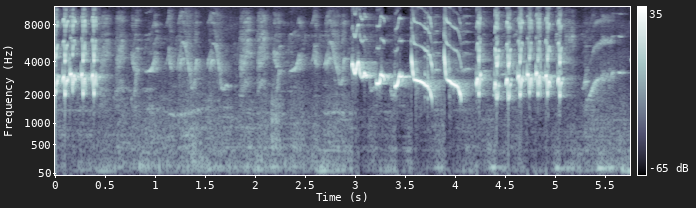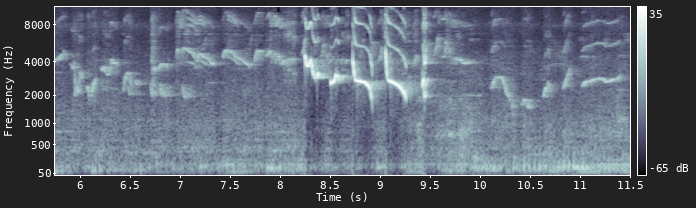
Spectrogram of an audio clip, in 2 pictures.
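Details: White-rumped shama song for provoking rival birds and stirring mating: rapid chattering notes, then loud fast series of sharp downslurred whistles, softer varied phrases between, and a second loud burst before fading into quieter twitters.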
